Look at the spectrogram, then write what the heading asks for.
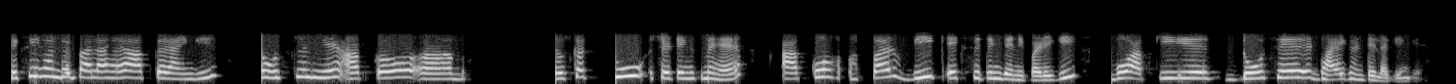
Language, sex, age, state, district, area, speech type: Urdu, female, 45-60, Delhi, New Delhi, urban, conversation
